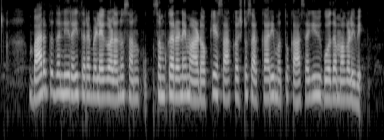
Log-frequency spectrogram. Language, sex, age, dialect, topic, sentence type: Kannada, male, 18-24, Mysore Kannada, agriculture, statement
